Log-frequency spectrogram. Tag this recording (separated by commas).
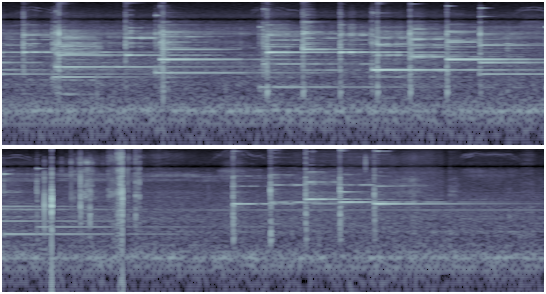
Music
